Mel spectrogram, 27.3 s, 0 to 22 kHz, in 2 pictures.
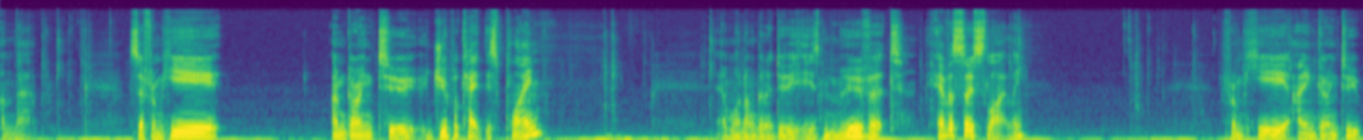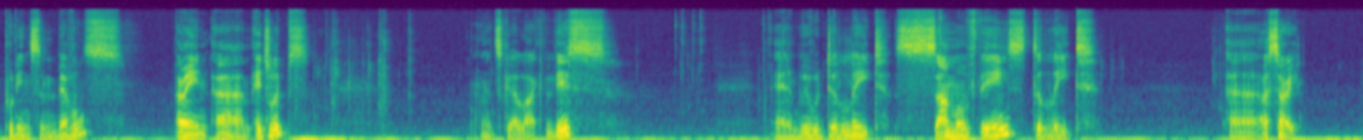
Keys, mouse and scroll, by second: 0.2 Tab, 0.3 middle click, 1.1-3.4 scroll up 2, 4.3 shift+d, 5.1 middle click, 6.1 KP_7, 6.6-7.0 scroll up 1, 7.0-7.6 scroll down 3, 7.3 shift+middle click, 7.6-8.1 scroll up 4, 8.1-9.3 shift+middle drag, 9.3 g, 11.5-13.1 middle drag, 13.1 ctrl+r, 16.9 ctrl+z, 17.4 ctrl+r, 21.3 alt+right click, 21.7 alt+shift+right click, 22.7 alt+shift+right click, 23.7 Delete.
